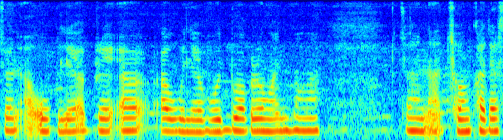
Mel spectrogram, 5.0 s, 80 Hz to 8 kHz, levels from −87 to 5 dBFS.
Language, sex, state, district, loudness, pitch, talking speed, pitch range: Mizo, female, Mizoram, Aizawl, -16 LUFS, 220 Hz, 225 wpm, 215-225 Hz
